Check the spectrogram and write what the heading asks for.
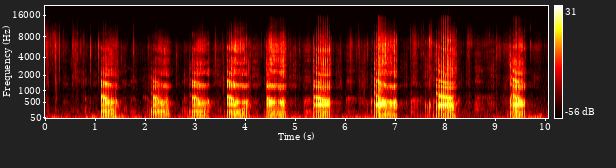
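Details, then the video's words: Fallow deer (Dama dama) giving the ronca, a guttural throat groan of the autumn mating season, in a dehesa of Sierra Morena, caught by trail camera on 1 October 2023. Nine deep, belching groans come roughly every second. "ronca del gamo"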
